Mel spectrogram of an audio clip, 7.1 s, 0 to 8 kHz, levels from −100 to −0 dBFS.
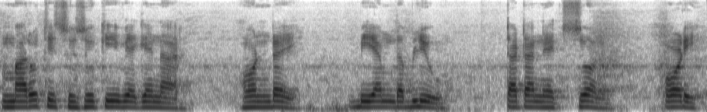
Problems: constant background noise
